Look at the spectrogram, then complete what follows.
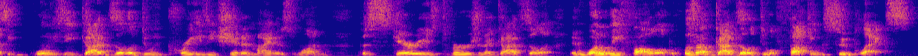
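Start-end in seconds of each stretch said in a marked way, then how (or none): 5.7-9.1 loud, high-pitched mocking outrage; exasperated sarcasm. Real, not acted. Fan mocking the studio's follow-up, exasperated sarcasm. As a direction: pitch the idea in sarcastic disbelief.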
